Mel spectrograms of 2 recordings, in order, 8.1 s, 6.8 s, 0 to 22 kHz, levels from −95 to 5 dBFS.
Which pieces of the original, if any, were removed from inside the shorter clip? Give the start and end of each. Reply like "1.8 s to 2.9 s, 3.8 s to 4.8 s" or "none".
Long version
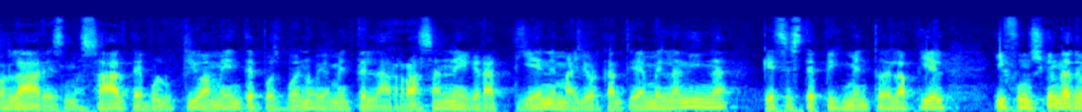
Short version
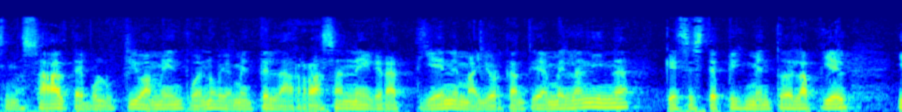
1.8 s to 2.1 s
